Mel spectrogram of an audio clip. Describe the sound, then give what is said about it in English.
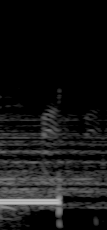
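A single telephone ring tone: a steady, mid-pitched electronic beep that holds loudly for about half a second, then cuts off abruptly as the call is answered on the first ring, leaving quiet, muffled phone-line hiss. “You answered on the first ring, bro.”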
